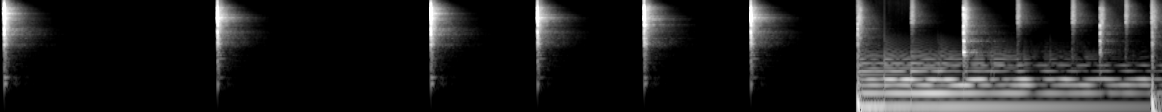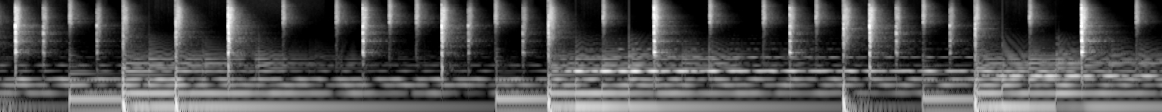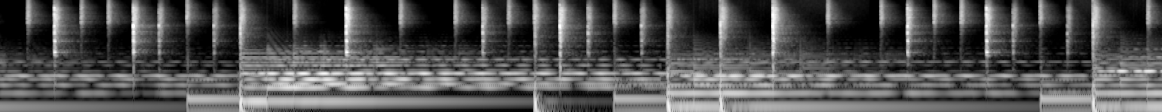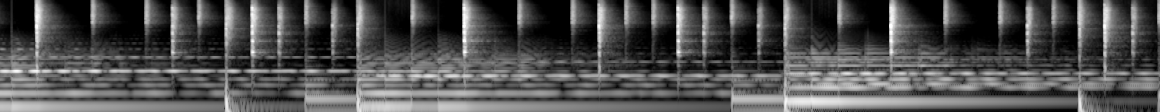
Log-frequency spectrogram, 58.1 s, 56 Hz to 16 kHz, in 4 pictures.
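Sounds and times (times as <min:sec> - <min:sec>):
backing track in 4/4 at 45 bpm: 0:10.8 - 0:20.6, 0:21.4 - 0:41.4, 0:42.1 - 0:58.0.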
